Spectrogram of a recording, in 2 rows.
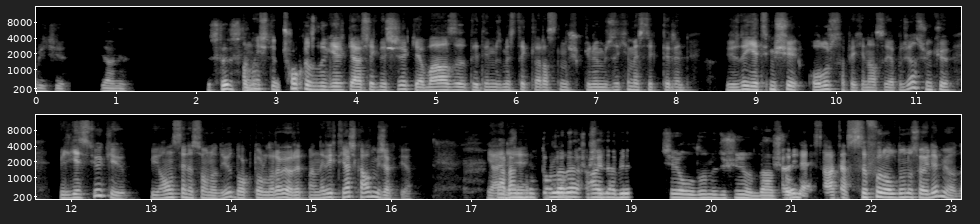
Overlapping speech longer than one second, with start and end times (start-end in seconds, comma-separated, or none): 17.3-18.7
